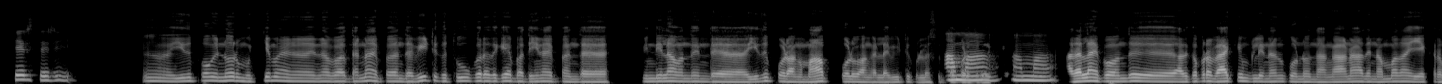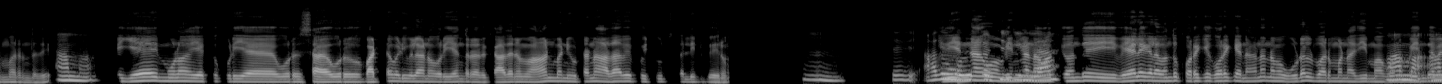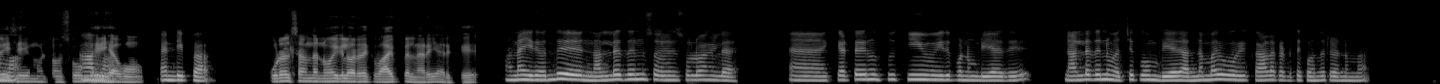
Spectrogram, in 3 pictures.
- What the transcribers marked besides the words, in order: laughing while speaking: "சரி, சரி"; "தூக்கறதுக்கே" said as "தூக்குறதுக்கே"; in English: "வேக்யூஅம் க்ளீனருன்னு"; laughing while speaking: "சோம்பேறியாவோம்"
- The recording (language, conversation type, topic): Tamil, podcast, எதிர்காலத்தில் செயற்கை நுண்ணறிவு நம் வாழ்க்கையை எப்படிப் மாற்றும்?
